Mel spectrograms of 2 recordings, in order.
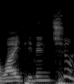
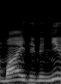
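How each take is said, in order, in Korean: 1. t는 you와 합쳐져서 ch 소리가 돼요. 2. t는 빠지고 단어들이 자연스럽게 이어져요. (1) "you하고 t가 부딪혀서" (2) "이거 빼고 그냥 why didn't you 이렇게 흘려도 돼요"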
